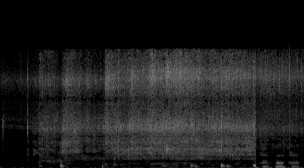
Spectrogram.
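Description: Garlic paste hitting hot oil in a pan with fried onions, a bright, steady sizzle that swells loudly after a few light clinks and crackles, then settles into a continuous hiss with faint stirring scrapes.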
